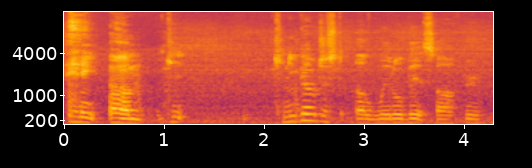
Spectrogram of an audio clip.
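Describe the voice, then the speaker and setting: A man's voice: mid-range voice, measured pace, a little mellow, a little hiss or hum, poor audio. An eighteen-year-old man vlogging in his bedroom, talking in a goofy, boastful, rambling way. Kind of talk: comedy vlog. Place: bedroom with gaming setup.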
